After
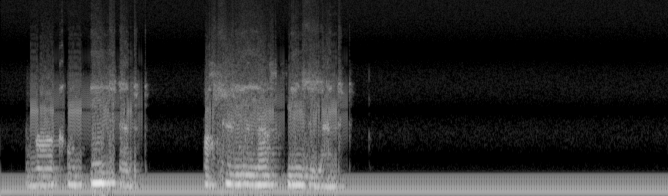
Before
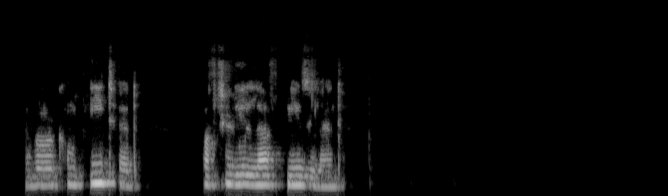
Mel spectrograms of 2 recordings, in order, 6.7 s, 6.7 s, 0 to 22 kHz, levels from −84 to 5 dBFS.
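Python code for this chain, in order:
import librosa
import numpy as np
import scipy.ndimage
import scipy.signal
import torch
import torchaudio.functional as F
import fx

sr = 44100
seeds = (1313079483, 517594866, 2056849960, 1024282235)

p1 = fx.rattle_buzz(x, sr, strikes_db=-34.0, level_db=-18.0)
p2 = fx.level_steps(p1, sr, step_db=11)
p3 = p1 + (p2 * librosa.db_to_amplitude(2.0))
p4 = fx.leveller(p3, sr, passes=1)
p5 = fx.peak_eq(p4, sr, hz=4800.0, db=9.5, octaves=2.3)
p6 = fx.quant_dither(p5, sr, seeds[0], bits=10, dither='triangular')
p7 = fx.add_hum(p6, sr, base_hz=60, snr_db=11)
p8 = fx.fixed_phaser(p7, sr, hz=2500.0, stages=6)
p9 = p8 + fx.echo_single(p8, sr, ms=109, db=-17.5, dry=0)
p10 = fx.slew_limit(p9, sr, full_power_hz=89.0)
y = p10 * librosa.db_to_amplitude(5.0)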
